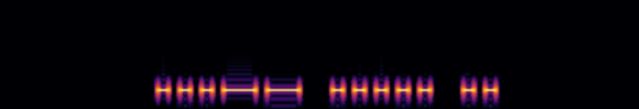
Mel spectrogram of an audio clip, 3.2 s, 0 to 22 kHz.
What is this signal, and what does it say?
Morse code, heard as a keyed tone, about 22 wpm, 700 Hz. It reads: 35I
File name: practice / 22wpm / Three Letter-Number Combinations - 22wpm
